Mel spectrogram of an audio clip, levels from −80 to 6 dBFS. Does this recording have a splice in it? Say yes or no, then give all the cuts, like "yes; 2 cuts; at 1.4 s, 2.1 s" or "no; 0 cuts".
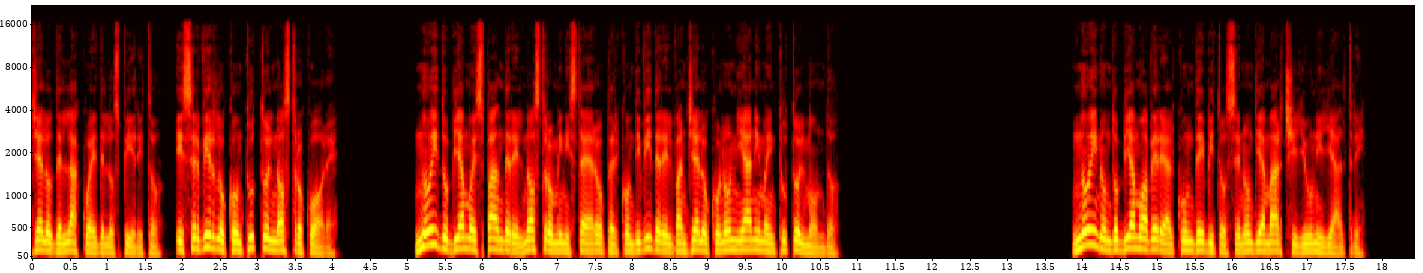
no; 0 cuts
